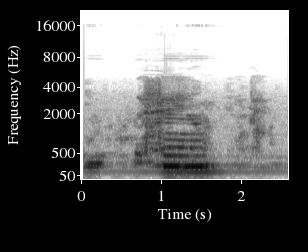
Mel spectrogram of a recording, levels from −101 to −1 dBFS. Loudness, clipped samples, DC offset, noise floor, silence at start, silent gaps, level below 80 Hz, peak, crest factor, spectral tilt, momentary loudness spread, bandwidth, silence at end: -13 LUFS; under 0.1%; under 0.1%; -35 dBFS; 0.05 s; none; -46 dBFS; -2 dBFS; 12 dB; -10 dB/octave; 23 LU; 5 kHz; 0.3 s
